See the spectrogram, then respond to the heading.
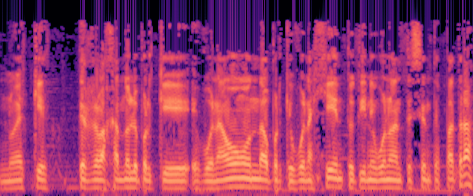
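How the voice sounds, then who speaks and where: A man's fairly low voice at a very fast pace, dry and close with no echo. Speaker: radio host. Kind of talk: radio interview.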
